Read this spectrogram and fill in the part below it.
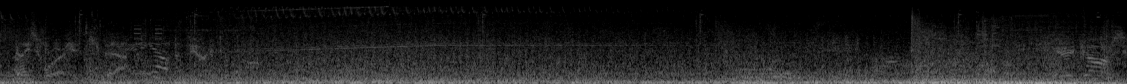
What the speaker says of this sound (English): Here it comes. Use the chopper's minigun.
